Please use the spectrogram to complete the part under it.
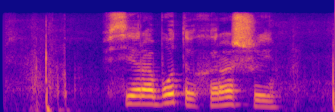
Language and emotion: Russian, neutral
